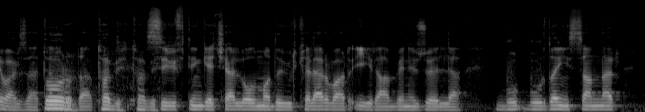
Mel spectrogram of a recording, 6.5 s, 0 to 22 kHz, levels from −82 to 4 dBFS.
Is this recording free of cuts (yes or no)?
yes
